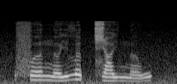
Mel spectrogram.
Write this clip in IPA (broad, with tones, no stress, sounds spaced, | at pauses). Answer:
f əː˧ n ə˨˦ j l ə˦˥ t̚ t͡ɕ a˧ j n ə˨˦ w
